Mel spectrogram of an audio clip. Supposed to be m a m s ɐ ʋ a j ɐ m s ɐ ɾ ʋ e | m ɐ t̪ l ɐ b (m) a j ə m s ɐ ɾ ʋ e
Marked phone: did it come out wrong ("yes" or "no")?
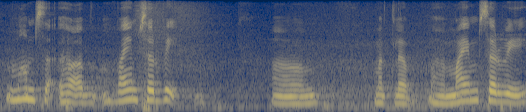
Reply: no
